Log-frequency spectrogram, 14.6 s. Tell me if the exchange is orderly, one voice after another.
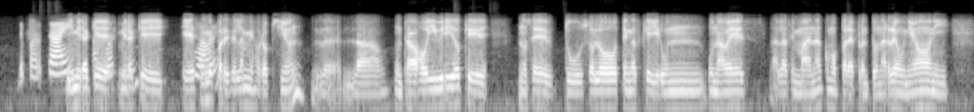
No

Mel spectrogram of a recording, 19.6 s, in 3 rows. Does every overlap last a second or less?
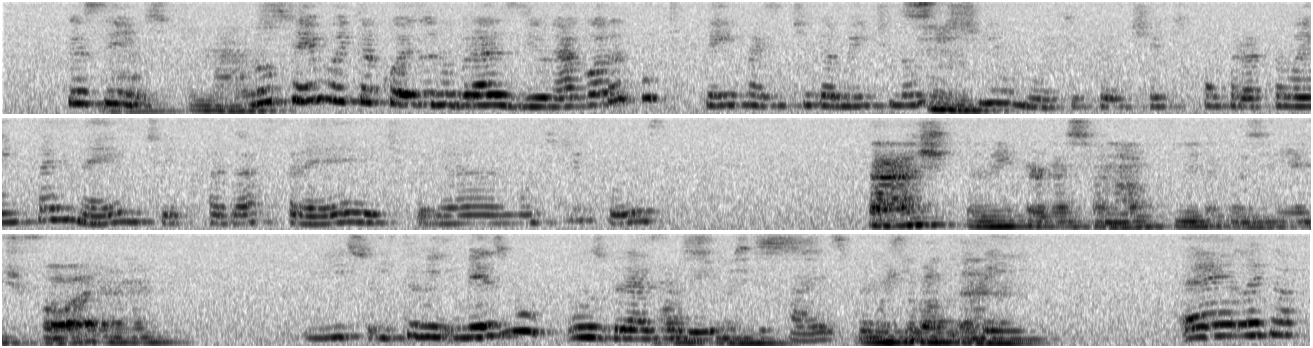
No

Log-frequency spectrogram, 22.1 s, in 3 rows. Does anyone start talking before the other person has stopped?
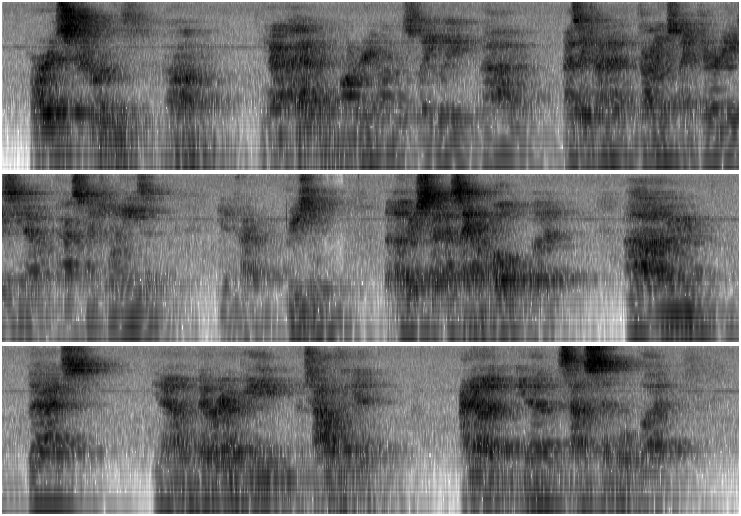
No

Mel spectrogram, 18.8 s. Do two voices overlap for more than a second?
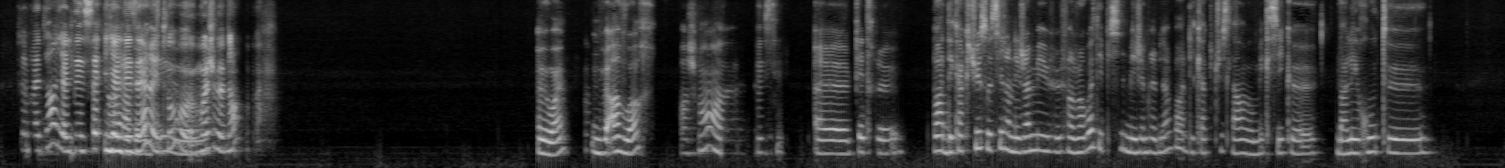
Yes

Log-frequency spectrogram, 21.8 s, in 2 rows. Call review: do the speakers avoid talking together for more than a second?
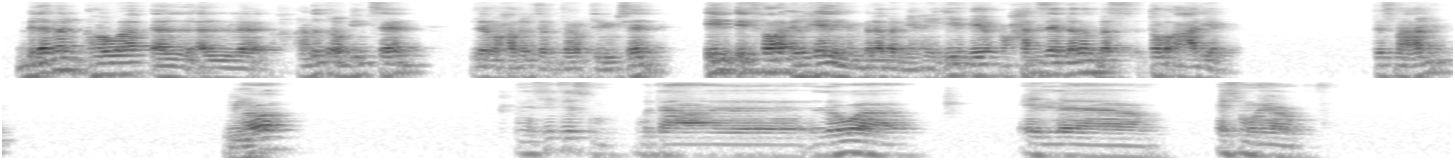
Yes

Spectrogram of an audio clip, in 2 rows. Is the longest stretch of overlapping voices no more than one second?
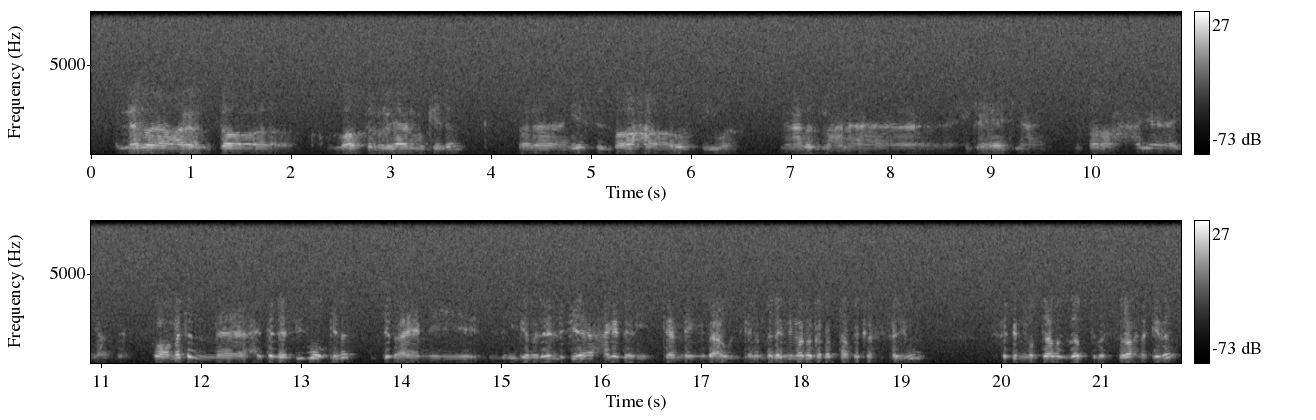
Yes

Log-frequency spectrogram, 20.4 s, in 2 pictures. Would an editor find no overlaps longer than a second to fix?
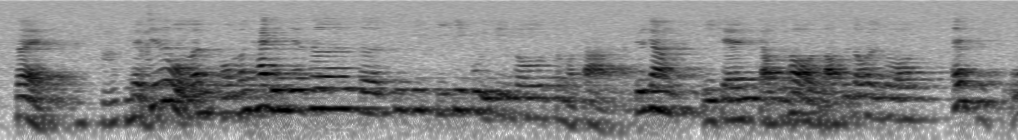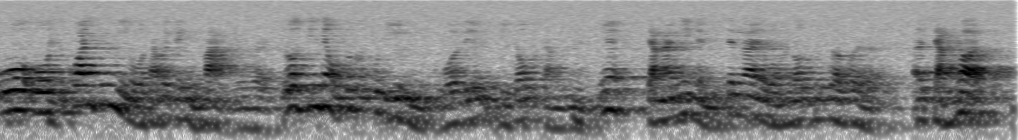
Yes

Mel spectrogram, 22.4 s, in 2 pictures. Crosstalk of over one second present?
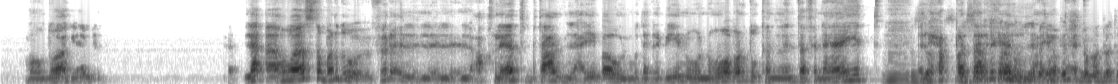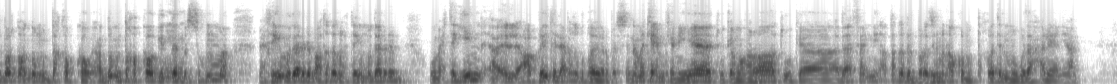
Yes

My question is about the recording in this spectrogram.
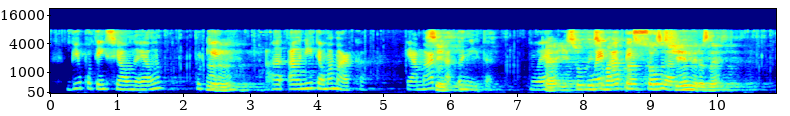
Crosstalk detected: Yes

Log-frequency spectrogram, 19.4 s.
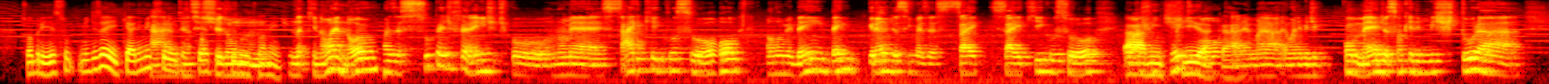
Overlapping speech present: Yes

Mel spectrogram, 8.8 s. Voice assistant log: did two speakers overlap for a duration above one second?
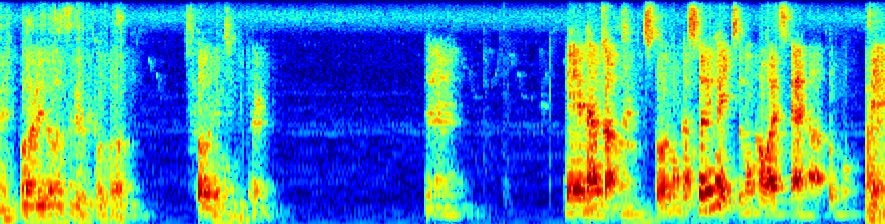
No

